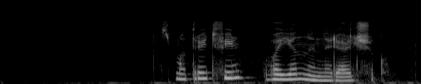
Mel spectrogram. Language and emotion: Russian, neutral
